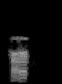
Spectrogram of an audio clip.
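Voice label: Tempe police department, scanner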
